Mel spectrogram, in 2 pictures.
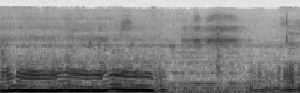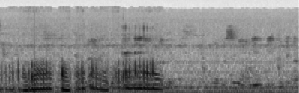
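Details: Sleeping Maltese puppy (female dog) snoring like an old man: loud, low, droning snores with a rattling, fluttery quality over a steady background hum.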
